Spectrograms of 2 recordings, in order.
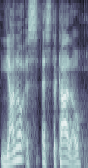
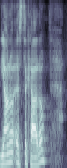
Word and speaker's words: Llano Estacado: to the next set of wines alright so yano estacado or as probably most of the texans hearsay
